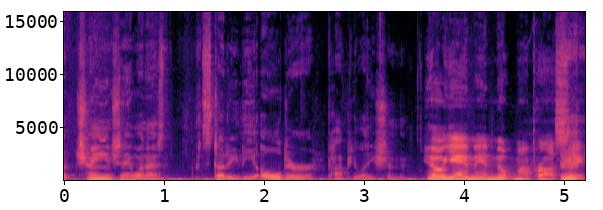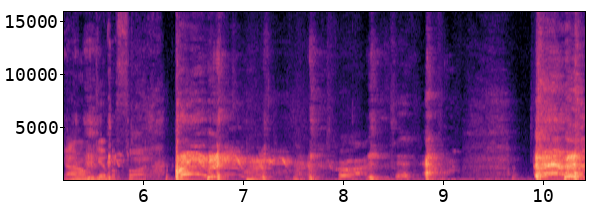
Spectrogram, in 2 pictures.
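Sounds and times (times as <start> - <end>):
speech: 0.0 - 9.0
wheezy laughter: 5.0 - 8.8
rough coughs and throat-clearing after laughing: 5.0 - 10.4.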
